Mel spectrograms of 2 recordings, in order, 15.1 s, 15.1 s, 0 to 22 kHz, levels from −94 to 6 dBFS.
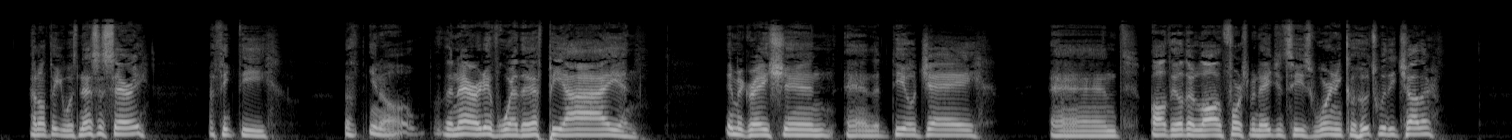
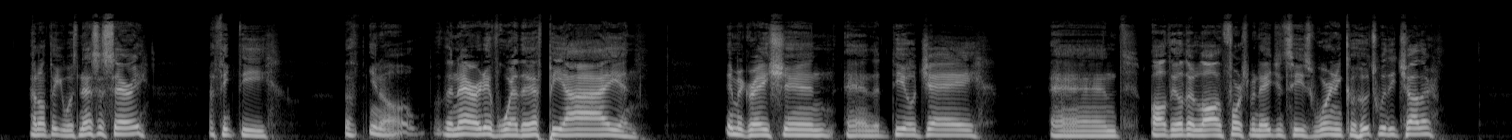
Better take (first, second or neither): second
